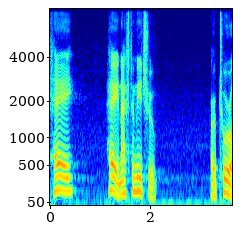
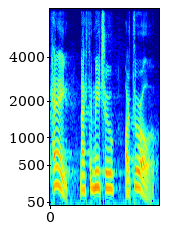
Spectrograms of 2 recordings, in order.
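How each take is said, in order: First: The greeting sounds calm and relaxed. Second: The greeting sounds loud and overexcited.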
